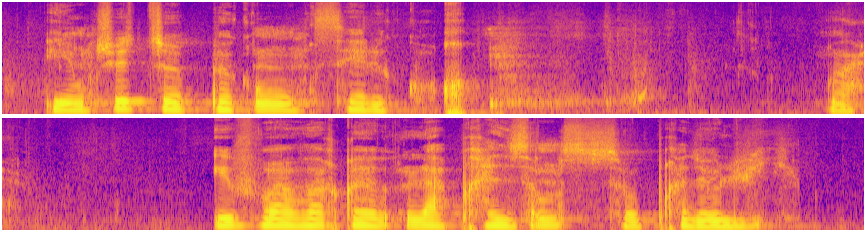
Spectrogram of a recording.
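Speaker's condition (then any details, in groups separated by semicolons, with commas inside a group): Down syndrome; trisomy 21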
